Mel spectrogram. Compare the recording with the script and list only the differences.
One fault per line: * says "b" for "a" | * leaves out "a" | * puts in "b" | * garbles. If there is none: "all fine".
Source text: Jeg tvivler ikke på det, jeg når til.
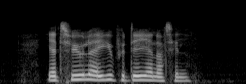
all fine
